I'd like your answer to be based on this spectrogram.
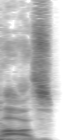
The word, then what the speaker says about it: Baz: Baz.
